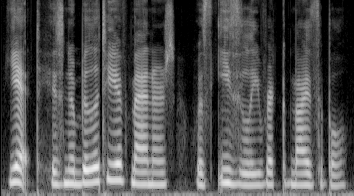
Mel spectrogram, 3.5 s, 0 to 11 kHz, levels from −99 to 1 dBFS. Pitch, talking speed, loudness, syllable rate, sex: 215 Hz, 135 wpm, -19 LUFS, 5.8 syllables/s, female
